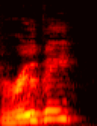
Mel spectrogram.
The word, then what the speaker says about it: RWBY: Say it like Ruby. RWBY stands for Ruby.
